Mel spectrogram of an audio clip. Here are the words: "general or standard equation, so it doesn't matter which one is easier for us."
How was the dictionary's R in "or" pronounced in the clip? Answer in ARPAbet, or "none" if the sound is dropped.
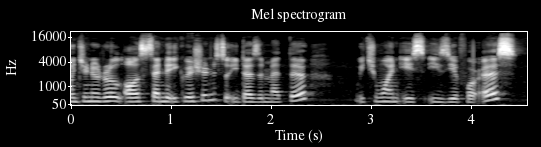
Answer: L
